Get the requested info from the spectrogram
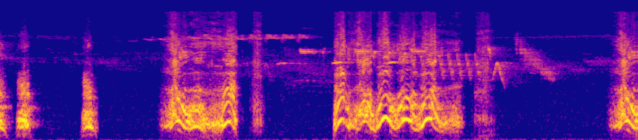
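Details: A Belgian Malinois readying to attack a man protected by thick clothes gives a few sharp barks, then long wavering, rough snarling stretches between further barks, with faint high tones behind.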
